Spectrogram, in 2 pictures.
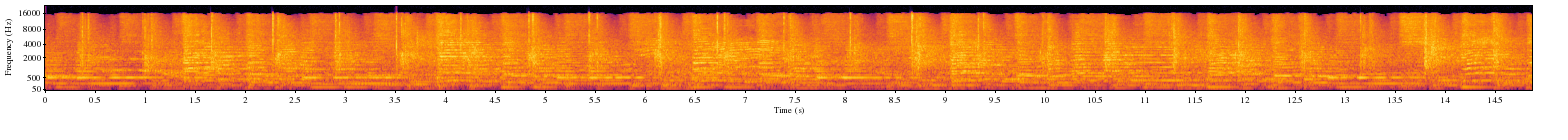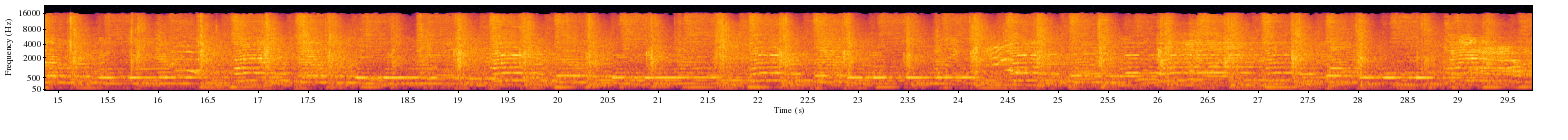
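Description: Live swing big band playing, with trumpets and trombones over an upright bass and drums keeping a steady beat.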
